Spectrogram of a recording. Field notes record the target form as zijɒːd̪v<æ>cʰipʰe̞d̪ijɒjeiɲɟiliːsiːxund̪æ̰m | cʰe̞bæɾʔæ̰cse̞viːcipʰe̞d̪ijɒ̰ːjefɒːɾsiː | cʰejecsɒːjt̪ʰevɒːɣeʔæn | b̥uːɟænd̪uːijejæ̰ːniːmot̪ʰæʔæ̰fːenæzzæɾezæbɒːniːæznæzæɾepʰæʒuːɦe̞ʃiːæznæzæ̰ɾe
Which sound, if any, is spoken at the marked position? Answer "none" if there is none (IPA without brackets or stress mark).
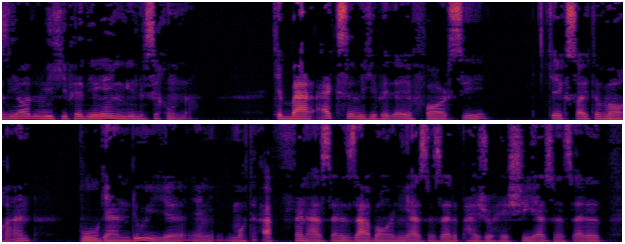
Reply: i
